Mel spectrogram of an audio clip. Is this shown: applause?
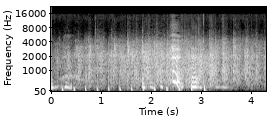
yes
